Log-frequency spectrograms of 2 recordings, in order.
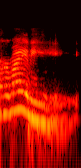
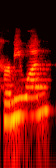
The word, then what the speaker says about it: Hermione: being lazy uh draw hermione draw hermione apparently a lot of people were pronouncing it herme one and so jk rowling wrote in a scene where she explains how to pronounce her name uh raw equals function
